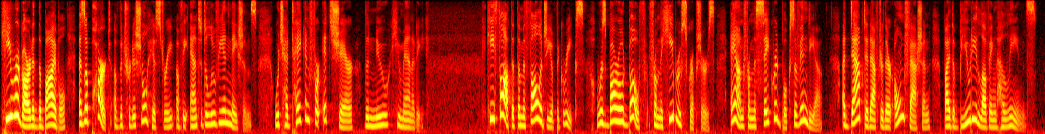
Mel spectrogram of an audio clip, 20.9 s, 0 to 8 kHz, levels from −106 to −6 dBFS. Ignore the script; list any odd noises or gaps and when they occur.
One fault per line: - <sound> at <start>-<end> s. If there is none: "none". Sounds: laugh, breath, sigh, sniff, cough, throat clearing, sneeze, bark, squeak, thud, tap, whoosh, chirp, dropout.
none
